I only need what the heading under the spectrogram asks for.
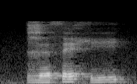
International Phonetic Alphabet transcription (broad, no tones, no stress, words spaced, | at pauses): ɣɘθe hi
